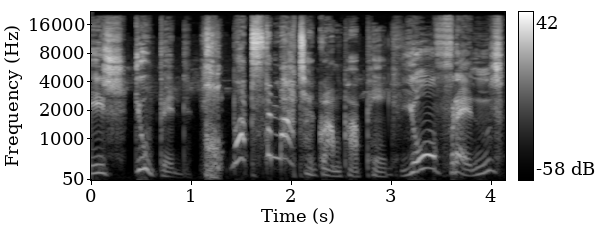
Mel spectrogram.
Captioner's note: oinks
